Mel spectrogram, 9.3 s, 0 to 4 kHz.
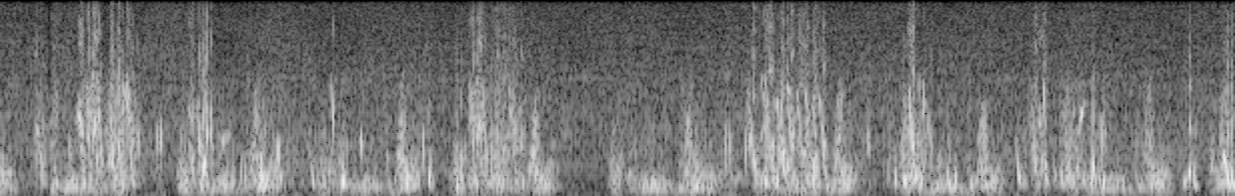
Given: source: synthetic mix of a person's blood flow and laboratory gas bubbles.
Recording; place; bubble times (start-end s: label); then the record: Doppler ultrasound of blood flow; precordium
0.25-0.48 s: bubbles
0.51-1.08 s: bubbles
1.15-1.25 s: bubbles
1.40-1.88 s: bubbles
2.03-2.14 s: bubbles
2.29-2.78 s: bubbles
3.13-3.27 s: bubbles
3.39-3.96 s: bubbles
5.42-5.54 s: bubbles
5.57-6.25 s: bubbles
6.49-6.54 s: bubbles
6.62-7.21 s: bubbles
7.58-8.34 s: bubbles
8.86-9.01 s: bubbles
9.11-9.27 s: bubbles
From the record:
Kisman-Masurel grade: 333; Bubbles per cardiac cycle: rolling drumbeat, 9 or more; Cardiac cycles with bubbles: 50 to 99%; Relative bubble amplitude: loud (0.450 to 0.775); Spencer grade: 3 (all of the cardiac periods contain showers or single bubble signals, but not dominating or overriding the cardiac motion signals); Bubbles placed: only in the low amplitude regions of the cardiac cycle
